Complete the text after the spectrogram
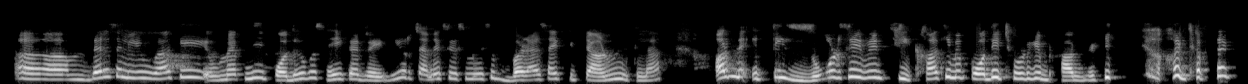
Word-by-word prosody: अ, 270 - -5 0.7
दरअसल 335 +3 +2
ये 295 -1 -1
हुआ 275 -2 0
कि 335 -1 0
मैं 210 +4 -2
अपने 275 +6 -1
पौधों 205 +6 +3
को 300 - -1
सही 240 -4 -2
कर 240 -1 -2
रही 190 -3 -1
थी 260 +7 -5
और 320 - -4
अचानक 250 -1 -4
से 265 0 -4
इसमें 250 0 -5
ऐसे 250 +5 -5 0.2
बड़ा-सा 210 +6 +1
एक 255 - -4
किटाणु 215 0 -1
निकला 190 -2 -7 0.6
और 315 +4 +5
मैं 350 -2 +2
इतनी 265 +6 +1 0.2
ज़ोर 285 - +1
से 345 +2 +3
मैं 310 +1 +1
चीखा 255 0 +1
कि 350 - +5
मैं 315 0 +2
पौधे 250 +6 +6
छोड़ 265 -5 0
के 275 +1 +1
भाग 190 -3 +1
गई। 200 +8 +2 0.6
और 410 - +7
जब 335 - 0 0.2
तक 390 -1 +2
260 Hz, 185 wpm, -15 LUFS, 220-310 Hz, 0.7 s, और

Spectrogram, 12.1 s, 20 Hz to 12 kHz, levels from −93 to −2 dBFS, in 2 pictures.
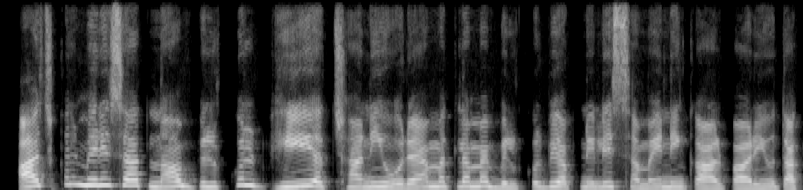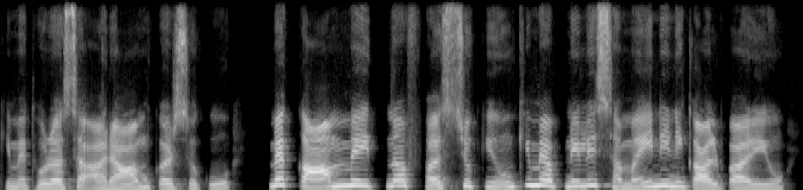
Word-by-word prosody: आजकल 350 +8 +3
मेरे 385 0 +4
साथ 370 -1 +2
ना 290 +2 +1
बिल्कुल 290 +7 -2 0.2
भी 270 +4 +2 0.2
अच्छा 290 -3 -1
नहीं 280 +2 0
हो 260 -3 -1
रहा 240 +1 +1
है, 265 - -1
मतलब 300 0 -2
मैं 305 -2 0
बिल्कुल 255 +2 -5
भी 295 +3 -3
अपने 270 -1 -3
लिए 285 +2 -2
समय 250 -4 -4
निकाल 250 -4 0
पा 230 -1 +2
रही 225 +1 -2
हूँ, 250 +2 -6
ताकि 240 0 -3
मैं 250 0 -5
थोड़ा-सा 235 +1 -1
आराम 210 +2 0
कर 240 - 0
सकूँ। 225 +1 -7 0.3
मैं 385 +1 +6
काम 255 +4 +7
में 355 0 +5
इतना 340 +1 -1
फँस 265 -6 -3
चुकी 310 -2 -4
हूँ, 275 +2 -3
कि 340 +5 -2
मैं 370 -1 +6
अपने 325 -1 -1
लिए 360 +3 +1
समय 250 -7 -2
ही 300 - +2
नहीं 335 +1 +3
निकाल 250 -6 +1
पा 230 -1 +2
रही 220 0 -2
हूँ। 220 +1 -8
270 Hz, 230 wpm, -22 LUFS, 245-310 Hz, 0.3 s, काम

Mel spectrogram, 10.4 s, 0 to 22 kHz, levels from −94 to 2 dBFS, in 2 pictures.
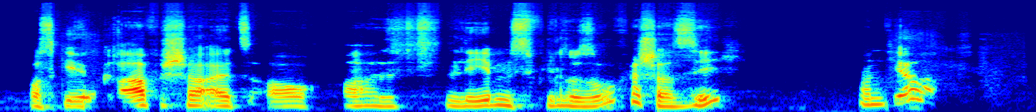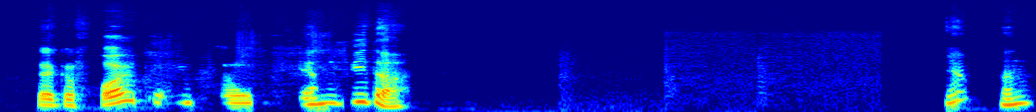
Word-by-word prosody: aus - - -3
geografischer 165 - +5
als 145 0 +1
auch 140 +1 -2
als 145 -2 -6
lebensphilosophischer 145 -2 +1
Sicht 165 - 0 0.6
und 185 +2 -3
ja, 360 - +4 0.7
sehr 170 - -2
gefreut 220 - 0
und, 240 0 -13 0.2
äh, 115 - -2 0.2
gerne 200 +4 -3
wieder. 265 0 -1 2.7
Ja, - - -5 0.2
dann, 195 +5 -3
165 Hz, 100 wpm, -24 LUFS, 145-220 Hz, 2.7 s, geografischer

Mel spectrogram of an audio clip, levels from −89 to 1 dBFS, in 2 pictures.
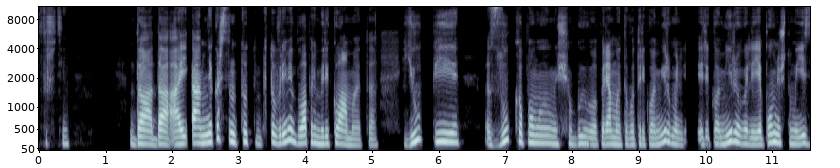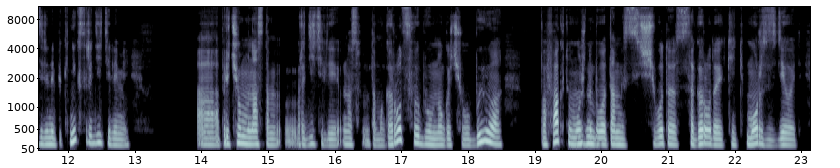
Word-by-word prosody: слушайте. 175 -3 -10 0.9
Да-да, 155 -1 +5
ай 160 +2 +5
а 180 0 +8
мне 185 +3 +6
кажется, 225 -2 0
на 200 - +4
тот 210 +5 0
в 155 -4 -11
то 200 - +3
время 200 +8 +4
была 180 -2 +4
прям 180 -3 +1
реклама 155 -4 +1
это 135 0 -9 0.4
"Юппи", 205 - +3 0.4
"Зуко", 190 - +1
по-моему, 175 -2 +1
ещё 160 +1 -3
было. 155 -1 -1
Прямо 155 +1 +1
это 145 +1 -6
вот 145 0 -5
рекламировали 155 +1 -1
рекламировали. 160 +1 +1
Я 150 +1 +3
помню, 190 +4 +4
что 160 - -5
мы 155 - 0
ездили 155 -3 -1
на 150 -1 -1
пикник 215 - -3
с - - -11
родителями 165 -8 -5 1.0
а, 145 0 -4
причём 170 0 -1
у - - +1
нас 155 -1 0
там, 135 -1 -7
м, - - -12
родители 140 -3 -7
у - - -8
нас 145 -2 -6 0.2
там 125 0 -10
огород 165 - -1
свой 185 -5 -4
был, 150 -1 -3
много 140 -1 -3
чего 135 -1 -8
было. 180 - +1 0.6
По 150 - -4
факту 200 +3 0
можно 160 +1 0
было 150 -1 0
там 145 -2 -1
из 130 -2 -7
чего-то 155 -1 -2
с 135 - -12
огорода 160 0 +1
какие-нибудь 135 0 -11
морсы 155 -2 -1
сделать, 130 0 -5
155 Hz, 160 wpm, -23 LUFS, 145-180 Hz, 1.0 s, а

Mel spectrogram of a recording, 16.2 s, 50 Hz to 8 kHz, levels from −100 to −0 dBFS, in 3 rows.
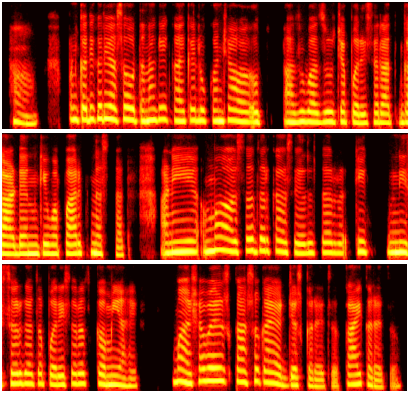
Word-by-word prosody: हां, 185 -6 -3 0.4
पण 275 -1 +1
कधी-कधी 290 +2 +2
असं 280 0 +2
होतं 245 -3 +2
ना, 260 +2 +6
की 275 +1 -2
काही-काही 245 +1 0
लोकांच्या 245 0 +2 0.3
अ, - - +5 0.4
आजूबाजूच्या 225 0 +1
परिसरात 205 0 -2 0.2
गार्डन 205 0 +3
किंवा 205 -1 +1
पार्क 210 0 +1 0.2
नसतात 185 -4 -3 0.5
आणि 245 +2 +5
मग 270 0 +3
असं 245 +3 -2
जर 265 -1 -1
का 260 - -5
असेल, 225 -1 -2
तर 230 -1 -3 0.2
की 250 -1 +1 0.3
निसर्गाचा 235 -1 +3
परिसरच 215 +3 -2
कमी 210 -2 +2
आहे. 175 -2 -3 0.5
मग 270 -1 +2
अशा 250 +5 -1
वेळेस 295 -1 +3
कसं 265 +1 -2
काय 250 -3 -1
ॲडजस्ट 185 0 -4
करायचं? 155 - -7
काय 215 +1 0
करायचं? 155 -6 -7
230 Hz, 135 wpm, -23 LUFS, 205-255 Hz, 0.5 s, ना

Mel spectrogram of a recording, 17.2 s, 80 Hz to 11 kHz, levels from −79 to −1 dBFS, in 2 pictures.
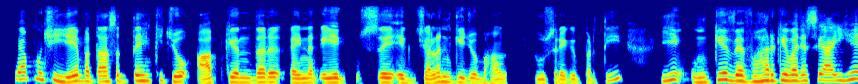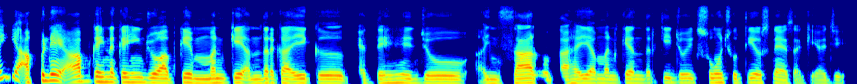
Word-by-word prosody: क्या 225 - +3
आप 230 +1 -3
मुझे 205 -3 0
ये 155 +1 +5
बता 160 -1 +3
सकते 170 +1 -1
हैं 175 - +1
कि 180 - -7
जो 155 0 +5 0.2
आपके 125 +5 +3
अंदर 140 +2 +4
कहीं 120 -1 +4
न 130 0 +2
कहीं 125 +2 +2
एक 115 -4 0
उससे 135 0 +1
एक 120 -1 0
जलन 145 +6 +2
की 135 -2 -1
जो 130 0 0
भावना 110 0 -3 0.3
दूसरे 110 0 -2
के 110 - -3
प्रति 110 - -6 0.4
ये 205 +4 +2
उनके 140 +10 +2
व्यवहार 175 0 +4
की 190 - +6
वज़ह 180 0 +4
से 195 +2 0
आई 185 0 +3
है 225 +5 +2
या - - +1
अपने 185 -1 +3
आप 155 +3 +1
कहीं 150 -1 +3
न 145 -1 0
कहीं 140 0 -1
जो 130 -1 +1
आपके 120 +2 +1
मन 120 +1 -1
के 130 -1 +1
अंदर 110 +3 -3
का 115 - +2
एक 115 +2 -1
कहते 115 -1 -3
हैं 120 -1 -3
जो 110 -1 -3 0.5
इंसान 120 +4 0
होता 105 0 -5
है 115 0 -3
या 120 -1 -1
मन 110 -1 -6
के 120 - -2
अंदर 115 -1 -6
की 130 - -5
जो 125 - -2
एक 125 0 -7
सोच 130 -1 -3
होती 125 +2 -8
है 130 - 0
उसने 115 -3 -5
ऐसा 95 - -10
किया? 100 +2 -13
जी। 100 +1 -13
130 Hz, 225 wpm, -24 LUFS, 115-160 Hz, 0.5 s, की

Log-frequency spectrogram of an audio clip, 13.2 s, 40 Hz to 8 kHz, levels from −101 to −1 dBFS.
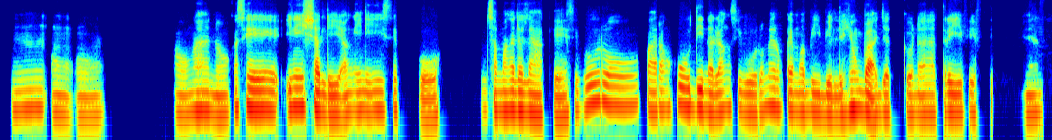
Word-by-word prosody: Mm, 135 +2 -4
oo. 105 -3 -6 1.2
Oo 110 -1 -4
nga 125 0 +2
ano, 110 -2 -1
kasi, 135 +2 0 0.4
initially 125 -6 +3
ang 115 +4 -2
iniisip 125 +1 -2 0.2
ko, 95 0 0 0.6
sa 125 0 -2
mga 125 0 +3
lalaki, 110 -3 0
siguro 150 +2 +1
parang 130 +1 -2
hoodie 140 -3 +4
nalang 120 +2 +1
siguro 115 -3 -1
meron 140 0 -1
kayong 125 -3 -1
mabibili 110 -3 0
yung 130 0 +4
budget 110 -1 +4 0.2
ko 110 0 -1
na 110 0 -2
₱350 115 0 -1 0.4
yan. 110 +1 -3
120 Hz, 125 wpm, -23 LUFS, 110-135 Hz, 1.2 s, hoodie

